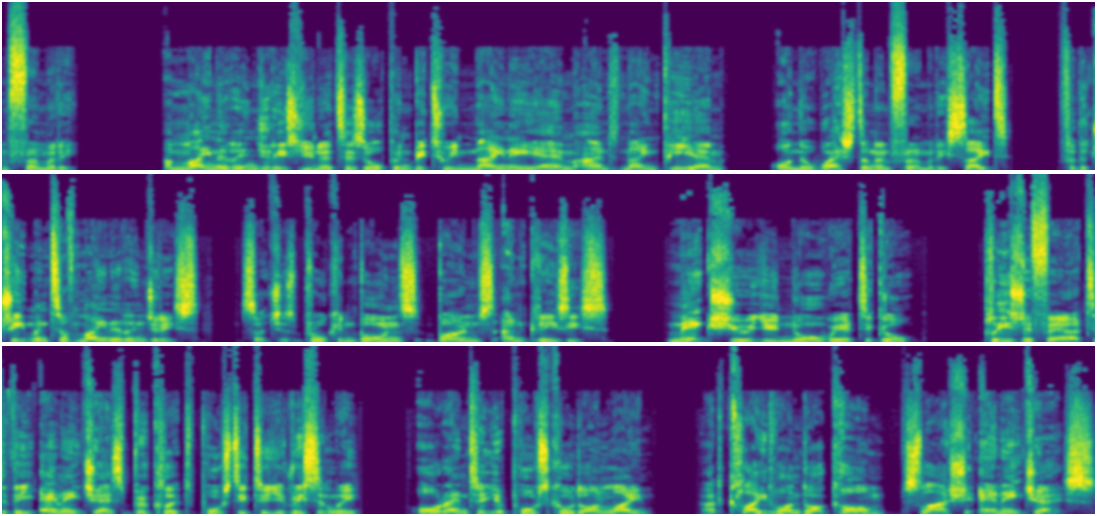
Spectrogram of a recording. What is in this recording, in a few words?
radio advert hospital closures; radio clyde; wig ae now closed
